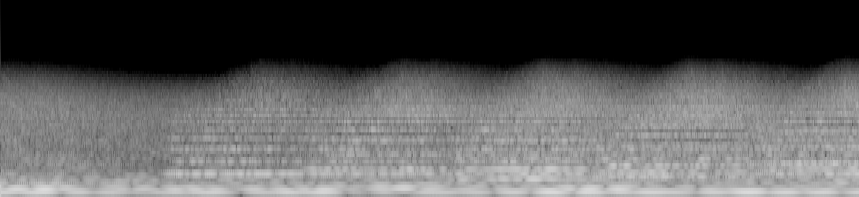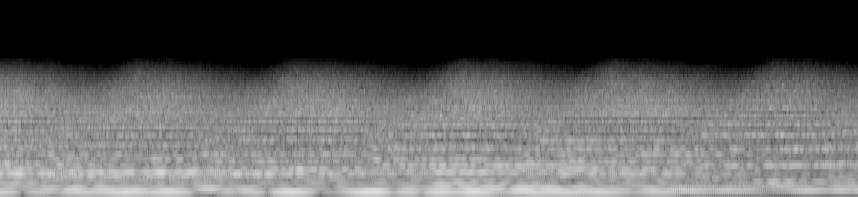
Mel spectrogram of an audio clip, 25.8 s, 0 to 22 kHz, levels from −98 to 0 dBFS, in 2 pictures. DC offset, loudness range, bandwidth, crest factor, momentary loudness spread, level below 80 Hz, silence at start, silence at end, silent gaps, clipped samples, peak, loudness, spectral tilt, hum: under 0.1%; 4 LU; 4.9 kHz; 14 dB; 7 LU; -56 dBFS; 0 s; 0 s; none; under 0.1%; -8 dBFS; -21 LUFS; -6.5 dB/octave; none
